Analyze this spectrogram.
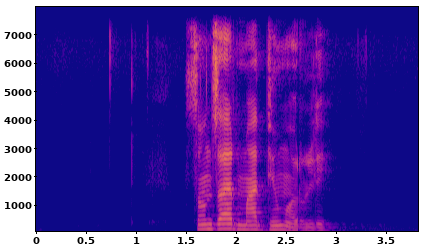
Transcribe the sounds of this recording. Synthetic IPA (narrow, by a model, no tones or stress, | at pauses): sʌnt͡sarmad̪ʱjʌmɦʌɾule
